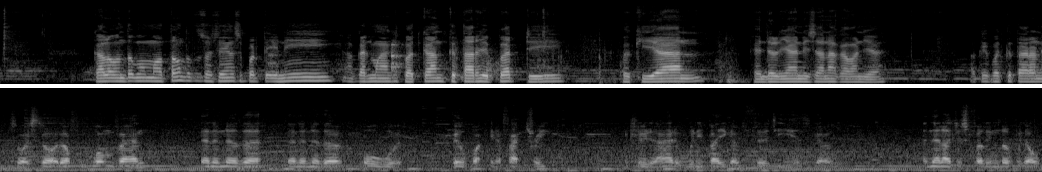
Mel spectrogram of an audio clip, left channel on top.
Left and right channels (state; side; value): different; both; correlation 0.00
